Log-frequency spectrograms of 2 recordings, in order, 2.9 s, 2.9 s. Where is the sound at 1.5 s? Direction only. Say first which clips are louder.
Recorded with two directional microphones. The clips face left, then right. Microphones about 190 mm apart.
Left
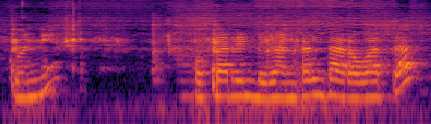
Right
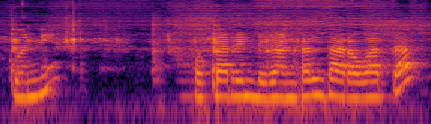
Right 4 dB; 60° right (ahead or behind).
